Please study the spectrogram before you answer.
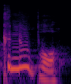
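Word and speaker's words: Knueppel: Con Canoopel, because you say it just like Knuckle, that.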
